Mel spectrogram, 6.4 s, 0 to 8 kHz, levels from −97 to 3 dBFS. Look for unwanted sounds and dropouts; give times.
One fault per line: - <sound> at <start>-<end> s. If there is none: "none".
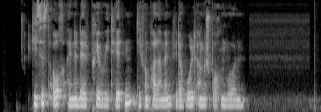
none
